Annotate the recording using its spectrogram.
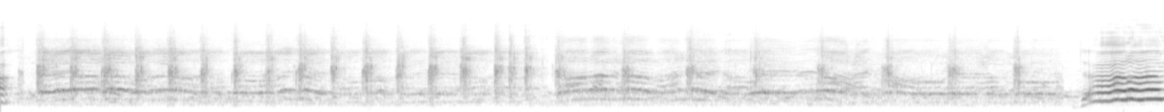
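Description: A group of men clap their hands in a steady rhythm.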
